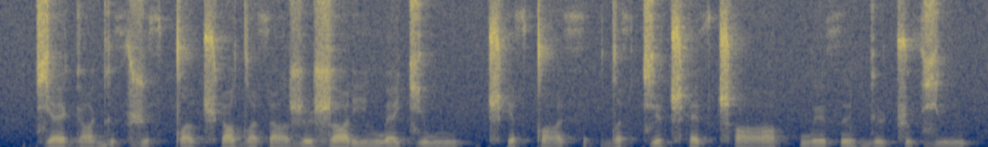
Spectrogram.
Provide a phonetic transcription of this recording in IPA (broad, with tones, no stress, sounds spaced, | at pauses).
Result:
t͡ɕ æ˧˥ ɡ ɑ˧˩˧ ɡ ɯ˧˥ θ ʐ y˧ θ tˤ e˧˩˧ ʈ͡ʂʰ y˧˥ dˤ ø˧ θ ɑ˧˩˧ ʐ ɯ˧˥ ʐ ɑ˧ ɾ i˧ l w æ˧ t͡ɕ ø˧ w u˧ | ʈ͡ʂʰ e˧ θ tˤ æ˧˩˧ θ | dˤ e˧˥ θ t͡ɕ e˧˥ ʈ͡ʂʰ æ˧ θ ʈ͡ʂʰ ɑ˧˩˧ | w ø˧ θ ɯ˧ l ɡ ø˧˩˧ ʈ͡ʂ u˧˩˧ θ ʑ ɯ˧˩˧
